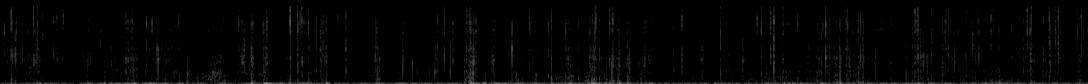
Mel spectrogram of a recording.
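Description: A thin clear plastic packaging bag holding a blue rotor guard from a Protocol Slipstream quadcopter stunt drone is held in both hands and crinkled and rubbed by fingertips with long nails. The result is a quiet, continuous stream of dry, crackly crinkling with short sharp bursts that have a bright edge.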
